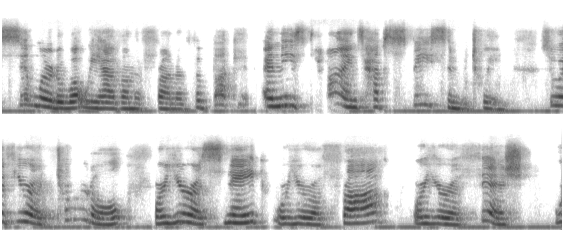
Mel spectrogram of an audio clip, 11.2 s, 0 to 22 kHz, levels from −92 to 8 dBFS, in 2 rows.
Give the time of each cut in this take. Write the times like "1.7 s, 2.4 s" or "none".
2.6 s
